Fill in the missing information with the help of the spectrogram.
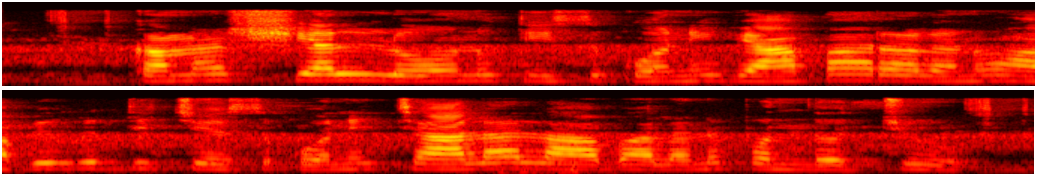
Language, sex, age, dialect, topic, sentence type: Telugu, female, 36-40, Central/Coastal, banking, statement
